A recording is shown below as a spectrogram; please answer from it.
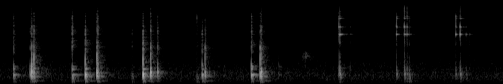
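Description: Long nails tap the black metal lid of a large glass jar full of dried herbs, then tap its glass side, in quick light clicks and short clusters. The lid taps are dull and clicky, centred around 480 Hz, while the later taps on the glass add a brief, bright, high ringing tone. Each tap dies away almost at once into quiet.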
